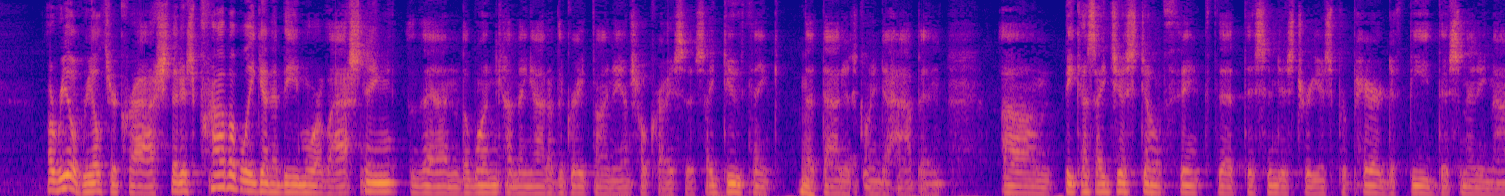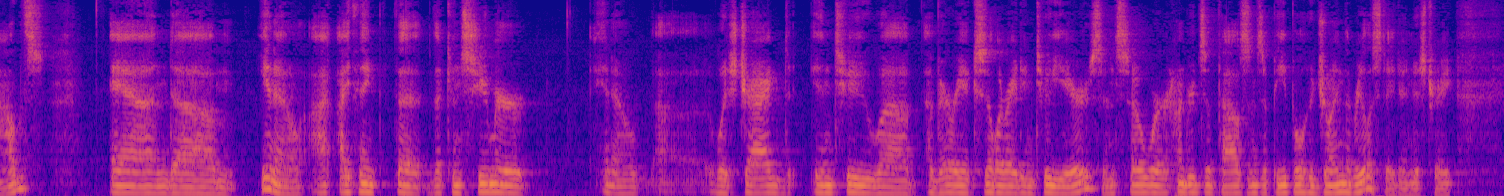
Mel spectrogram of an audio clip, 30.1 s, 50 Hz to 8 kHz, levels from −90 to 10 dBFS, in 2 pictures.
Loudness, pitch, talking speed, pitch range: -27 LUFS, 105 Hz, 165 wpm, 100-115 Hz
